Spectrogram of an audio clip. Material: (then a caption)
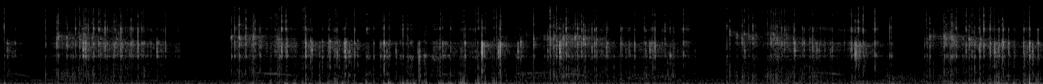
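Plastic. A blue segmented plastic fidget toy, held vertically, has its segments flexed and scratched with nails. This produces dense, bright clicking and crackling rattles in bursts, separated by brief quiet gaps.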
